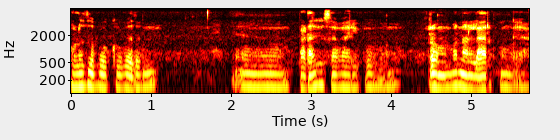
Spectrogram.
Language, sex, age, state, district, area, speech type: Tamil, female, 45-60, Tamil Nadu, Perambalur, rural, spontaneous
